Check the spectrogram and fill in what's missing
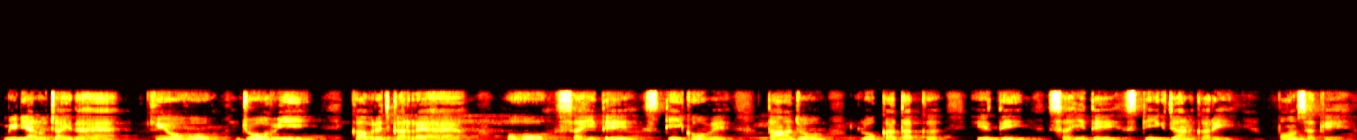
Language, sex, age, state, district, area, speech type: Punjabi, male, 30-45, Punjab, Sangrur, rural, spontaneous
